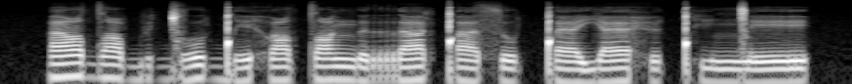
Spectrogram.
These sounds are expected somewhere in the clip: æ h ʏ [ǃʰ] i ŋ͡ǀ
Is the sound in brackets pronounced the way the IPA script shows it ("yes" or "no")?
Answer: yes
